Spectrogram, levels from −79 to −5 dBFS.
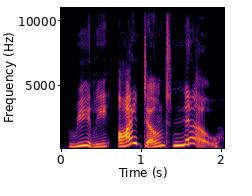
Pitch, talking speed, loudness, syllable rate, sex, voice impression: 285 Hz, 120 wpm, -17 LUFS, 3.0 syllables/s, female, very feminine, slightly powerful, slightly clear, intellectual, slightly strict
